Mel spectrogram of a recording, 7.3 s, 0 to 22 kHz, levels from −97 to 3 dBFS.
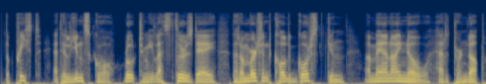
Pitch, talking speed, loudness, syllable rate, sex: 130 Hz, 175 wpm, -18 LUFS, 4.8 syllables/s, male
